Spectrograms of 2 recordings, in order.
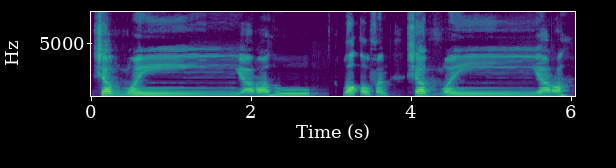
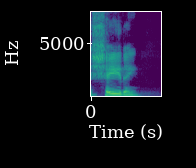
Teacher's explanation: شین کو را کے ساتھ ملانا ہے کیونکہ را کے اوپر شد ہے، تشدید ہے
